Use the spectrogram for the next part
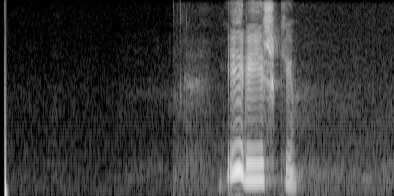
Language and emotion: Russian, positive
